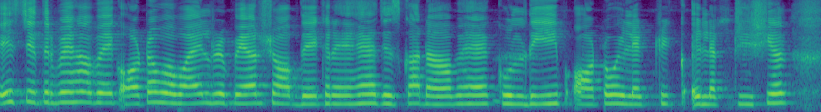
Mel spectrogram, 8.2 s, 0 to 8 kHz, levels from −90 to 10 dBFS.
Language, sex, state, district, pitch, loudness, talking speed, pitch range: Hindi, female, Punjab, Pathankot, 235 Hz, -13 LUFS, 140 wpm, 225-250 Hz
